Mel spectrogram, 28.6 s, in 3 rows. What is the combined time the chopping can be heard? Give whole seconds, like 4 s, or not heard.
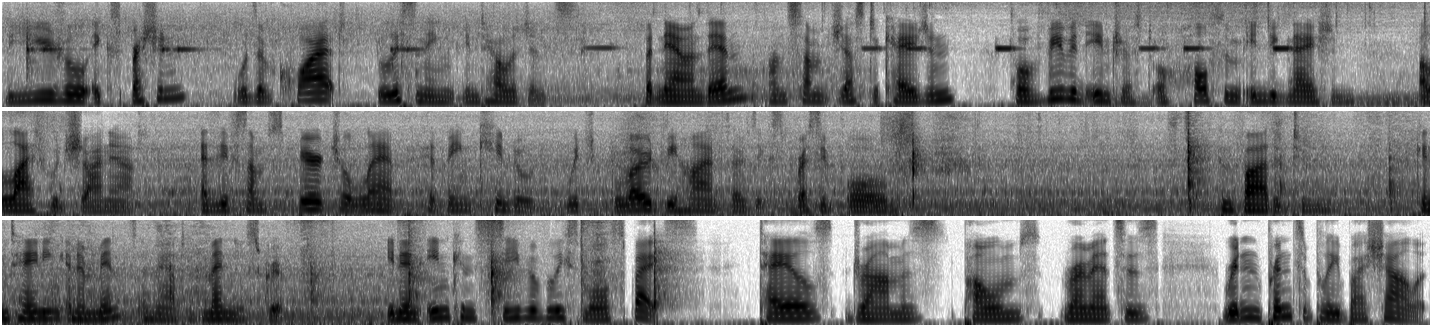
10 s.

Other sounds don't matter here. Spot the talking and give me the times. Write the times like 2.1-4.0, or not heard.
0.0-15.6, 17.6-28.5.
